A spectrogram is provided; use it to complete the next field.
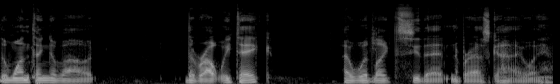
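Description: A man speaks in a very deep, low pitch with vocal fry and ordinary pitch variation. His pace is moderate, with long, frequent pauses, on a very clean recording with a silent background. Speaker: podcast host, hunter. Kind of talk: casual banter.

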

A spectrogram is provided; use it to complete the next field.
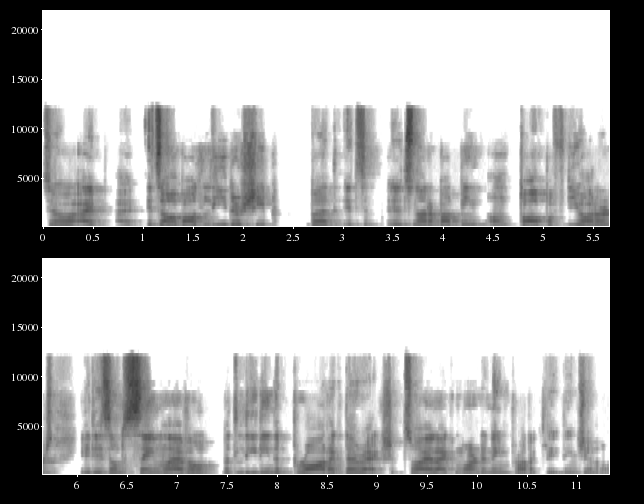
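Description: With a Portuguese accent, a man talks at a moderate pace and fairly high pitch, with very wide pitch swings. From Brazil. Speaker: product management coach. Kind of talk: interview.

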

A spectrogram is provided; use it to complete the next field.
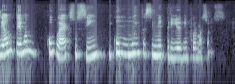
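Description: Her pace is fairly slow. The woman's pitch is high. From Brazil, interior of Paraná (southwest). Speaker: environmental and agribusiness lawyer. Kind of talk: interview. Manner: hesitant, many fillers.

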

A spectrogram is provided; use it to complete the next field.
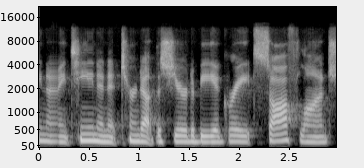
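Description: An unremarkable speaking voice talks at a fairly quick pace on a very clean recording with a silent background. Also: woman. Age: 40s. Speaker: business owner of a placement and training firm. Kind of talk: podcast interview.

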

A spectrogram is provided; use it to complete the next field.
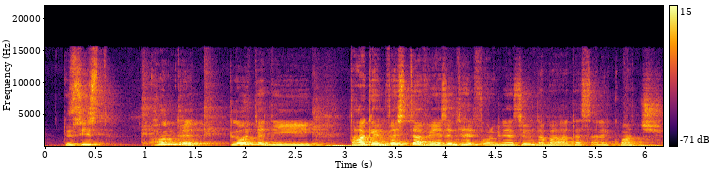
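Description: A man speaks with an Arabic accent in a high voice, at a fairly slow pace with ordinary pitch variation. Audible room echo and noticeable background noise surround him. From Syria. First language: Arabic (speaking German). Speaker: refugee. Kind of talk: interview. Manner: halting.

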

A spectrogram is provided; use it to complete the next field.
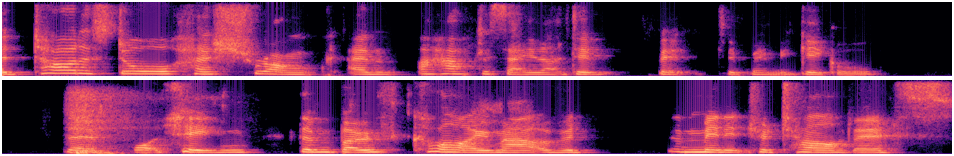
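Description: Speaking fairly slowly, a woman with an unremarkable speaking voice stays fairly high in pitch, with ordinary pitch variation. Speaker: podcast host. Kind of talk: casual chat. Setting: late night recording. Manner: joking, playful.

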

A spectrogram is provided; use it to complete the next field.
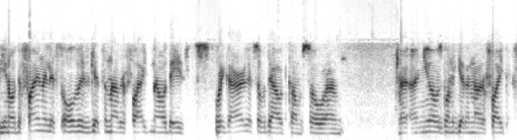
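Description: Over noticeable background noise, a man with a medium pitch speaks at a fairly quick pace with fairly even intonation. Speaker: professional MMA fighter. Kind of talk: interview.

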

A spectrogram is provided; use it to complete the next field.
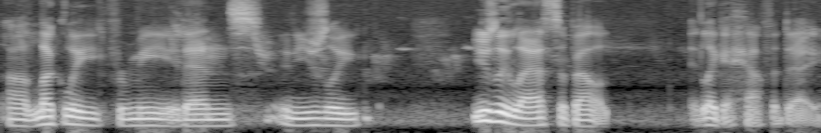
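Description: A man with an American accent talks at a fairly slow pace, the sound dry and close with no echo. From United States. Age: 30s. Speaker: podcast host. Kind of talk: solo monologue. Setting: outdoors.

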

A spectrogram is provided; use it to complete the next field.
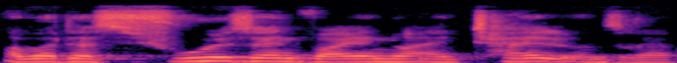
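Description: Speaking at a moderate pace, a man with a fairly high pitch sounds somewhat breathy and varies his pitch in an ordinary way. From Germany, West Berlin. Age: 60s. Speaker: author. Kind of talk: reading aloud. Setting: stage with audience.

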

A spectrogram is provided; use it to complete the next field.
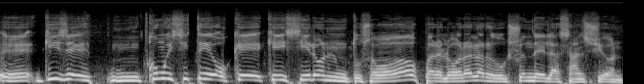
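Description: The pitch swings very widely while loudness stays very even, at a fairly slow pace. Noticeable background noise can be heard. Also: man, high pitch for a man. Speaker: radio host. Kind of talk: casual chat.

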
